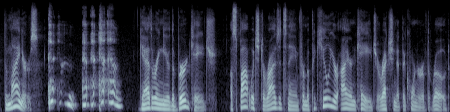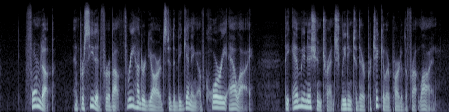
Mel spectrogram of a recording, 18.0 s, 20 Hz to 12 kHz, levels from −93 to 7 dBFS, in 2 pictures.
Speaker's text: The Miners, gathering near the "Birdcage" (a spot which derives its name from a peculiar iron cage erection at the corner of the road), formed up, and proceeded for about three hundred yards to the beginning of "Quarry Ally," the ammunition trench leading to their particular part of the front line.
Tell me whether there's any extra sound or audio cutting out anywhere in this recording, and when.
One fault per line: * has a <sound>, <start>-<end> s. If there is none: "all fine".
* has a throat clearing, 0.9-2.5 s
